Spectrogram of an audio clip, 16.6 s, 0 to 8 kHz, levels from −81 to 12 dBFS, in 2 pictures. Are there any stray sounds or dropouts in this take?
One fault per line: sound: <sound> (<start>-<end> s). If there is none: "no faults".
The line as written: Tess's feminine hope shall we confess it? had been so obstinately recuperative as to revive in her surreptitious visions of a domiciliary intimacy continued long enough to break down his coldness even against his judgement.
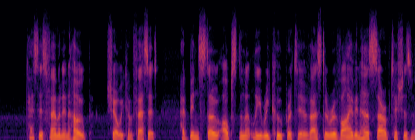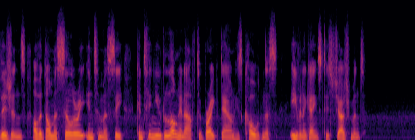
no faults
